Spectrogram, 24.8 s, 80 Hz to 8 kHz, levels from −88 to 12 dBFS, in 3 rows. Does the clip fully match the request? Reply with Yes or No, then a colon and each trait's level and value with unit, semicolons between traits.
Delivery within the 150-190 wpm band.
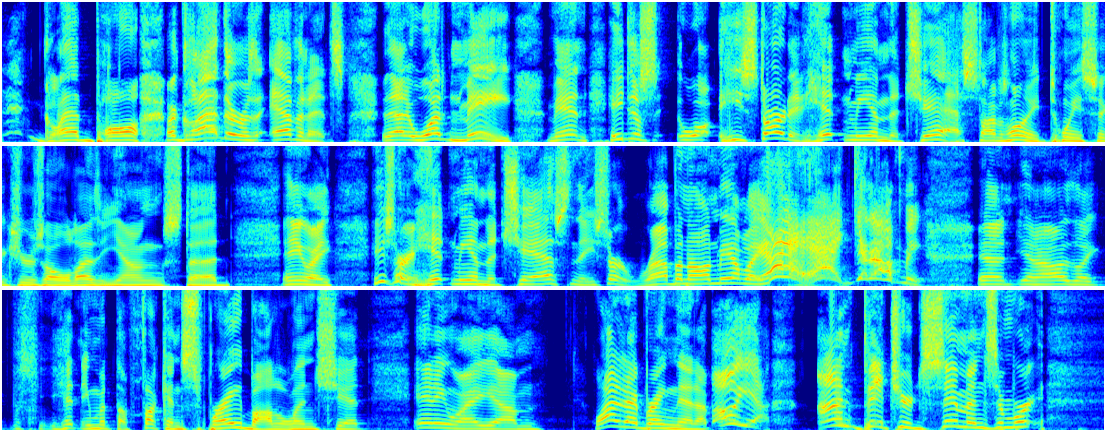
No: fast, 205 wpm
